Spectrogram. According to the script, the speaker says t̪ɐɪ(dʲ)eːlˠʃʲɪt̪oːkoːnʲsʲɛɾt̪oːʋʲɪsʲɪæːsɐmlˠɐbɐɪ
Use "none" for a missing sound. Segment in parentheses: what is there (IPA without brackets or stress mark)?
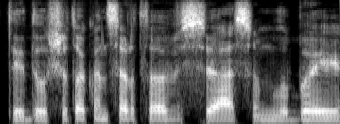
dʲ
